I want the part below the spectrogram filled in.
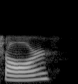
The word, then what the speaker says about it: Char: It's Char. – How do you spell that? – C-H-A-R.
